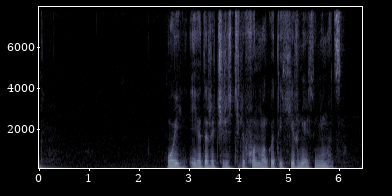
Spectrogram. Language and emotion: Russian, neutral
